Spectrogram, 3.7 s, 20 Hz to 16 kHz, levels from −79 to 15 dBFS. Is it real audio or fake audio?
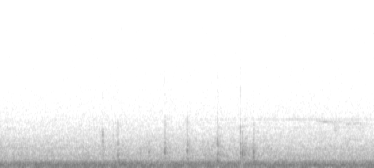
real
